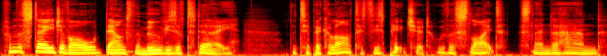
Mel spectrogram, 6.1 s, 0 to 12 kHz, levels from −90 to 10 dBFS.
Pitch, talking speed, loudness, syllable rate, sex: 140 Hz, 205 wpm, -18 LUFS, 5.6 syllables/s, male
